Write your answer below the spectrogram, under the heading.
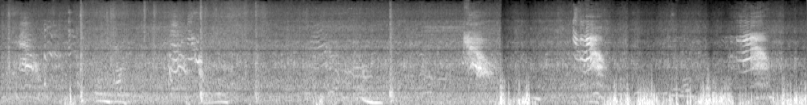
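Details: Lion cubs calling back and forth with their mother on the savannah: short, falling, mew-like cries, several in quick succession in the second half, over a low rumbling background with soft voices earlier on.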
